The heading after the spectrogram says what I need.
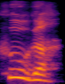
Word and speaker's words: hygge: This word, it's pronounced hygge, and it's a very popular Danish word.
